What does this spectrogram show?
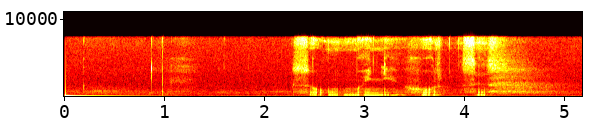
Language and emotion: Russian, sad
